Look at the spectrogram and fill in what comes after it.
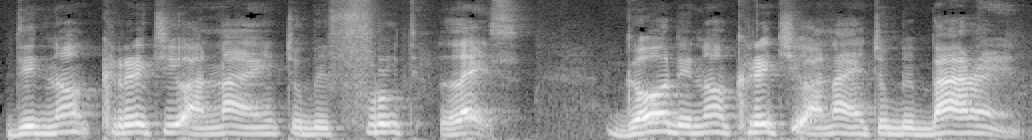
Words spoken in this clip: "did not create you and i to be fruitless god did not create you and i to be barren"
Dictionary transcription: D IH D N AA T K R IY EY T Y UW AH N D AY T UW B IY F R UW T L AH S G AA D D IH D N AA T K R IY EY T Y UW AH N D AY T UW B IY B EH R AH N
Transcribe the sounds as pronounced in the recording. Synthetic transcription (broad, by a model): D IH D N AA T K R IY EY T Y UW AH N AY T UW B IY F R UW T L AH S G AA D D IH D N AA T K R IY EY T Y UW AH N AY T UW B IY B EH R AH N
